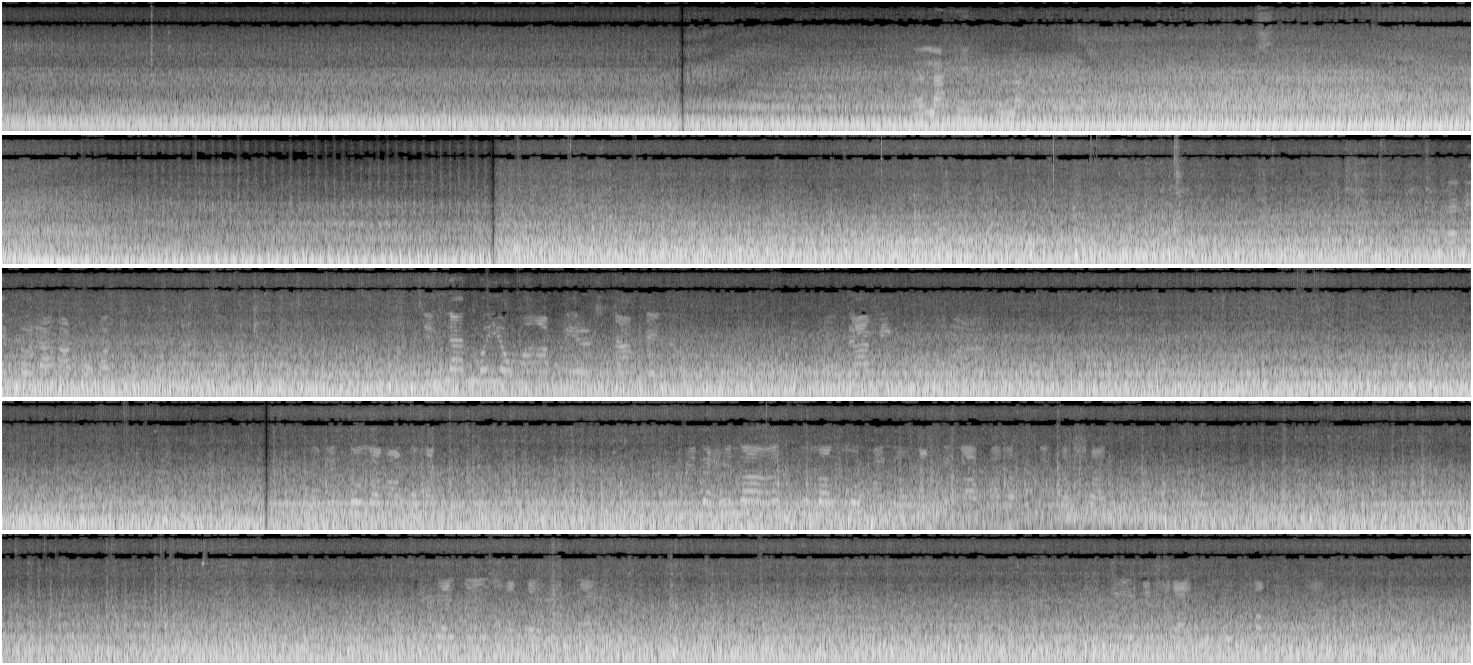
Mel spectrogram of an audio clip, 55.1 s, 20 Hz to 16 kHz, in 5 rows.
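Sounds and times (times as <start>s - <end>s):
riding lawn mower engine: 0.0s - 55.0s.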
